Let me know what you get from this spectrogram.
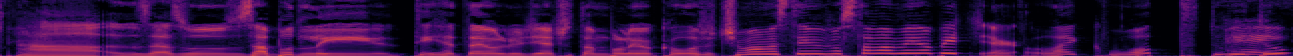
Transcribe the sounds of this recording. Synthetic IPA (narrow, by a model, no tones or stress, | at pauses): azɾazuzabud̪lit̪iːɦɛt̪ɛuʎuɟɪat͡ʃɔ̥t̪ambɔliɔkɔlɔʒɛt͡ʃɔmaːmɛst̪iːmipɔst̪aʋamiɔbiɟa̰la̰jkʋɔt̪d̪̥uʋid̪u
